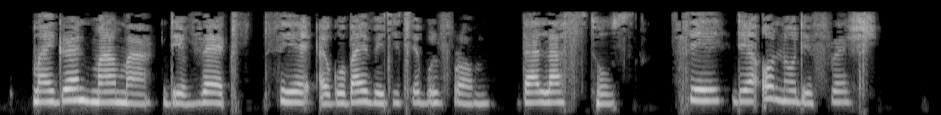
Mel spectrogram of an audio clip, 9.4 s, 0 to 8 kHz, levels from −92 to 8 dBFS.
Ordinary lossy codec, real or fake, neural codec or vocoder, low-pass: MP3, 24 kbps; fake; codec, 16 kHz, 4 kbps, FunCodec, trained on LibriTTS, 50 frames a second; 7.2 kHz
